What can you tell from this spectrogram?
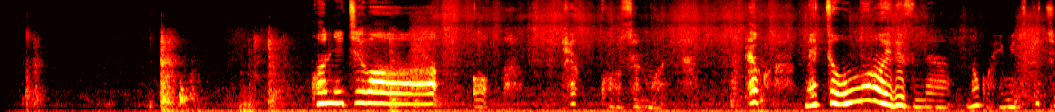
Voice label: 囁き, ASMR; nonSE; 漫画喫茶; 液体音無し

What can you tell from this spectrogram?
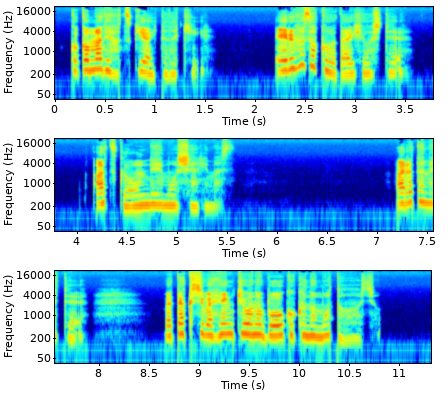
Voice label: (SE無) (アナウンス); 清楚ビッチエルフ姫のメガ盛りマントロフルコース

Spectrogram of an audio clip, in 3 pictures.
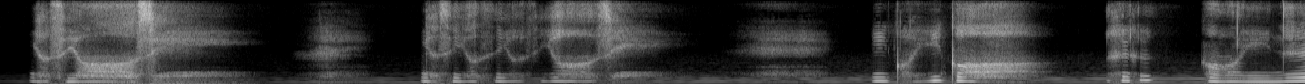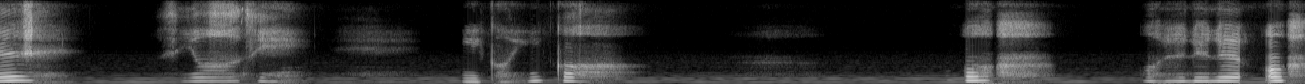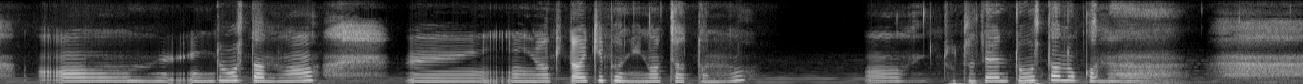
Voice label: ママのお耳マッサージヒーリングミュージック赤ちゃんになろう; 添い寝メイドカノジョ

